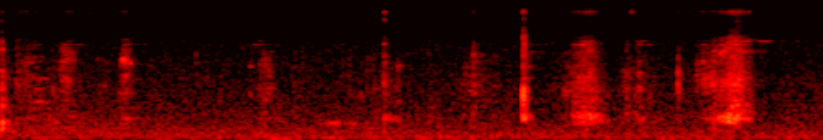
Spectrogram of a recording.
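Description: Near silence, with about half a dozen faint, short clicks and rustles: hands handling the sanding belt and guard of the belt grinder attachment while the motor is stopped.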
